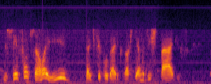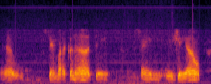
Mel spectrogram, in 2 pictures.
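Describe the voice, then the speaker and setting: Fairly slowly, a man talks while noticeable background noise carries on. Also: long, frequent pauses. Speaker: state football federation president. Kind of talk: radio interview answer by phone. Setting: phone line.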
